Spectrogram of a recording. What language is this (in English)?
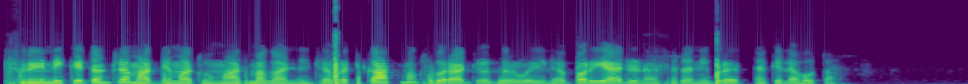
Marathi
